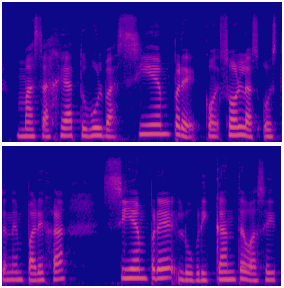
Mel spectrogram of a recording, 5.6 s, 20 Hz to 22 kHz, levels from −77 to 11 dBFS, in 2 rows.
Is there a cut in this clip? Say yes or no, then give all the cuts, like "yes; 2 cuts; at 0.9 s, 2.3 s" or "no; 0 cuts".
yes; 1 cut; at 2.1 s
